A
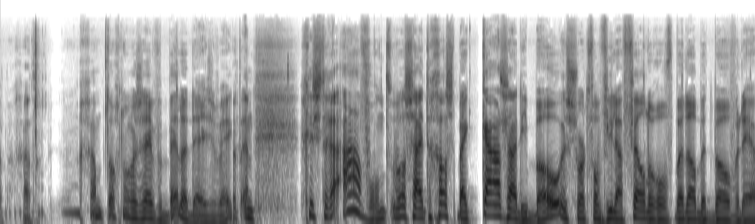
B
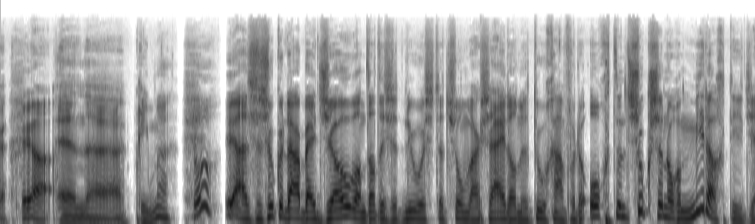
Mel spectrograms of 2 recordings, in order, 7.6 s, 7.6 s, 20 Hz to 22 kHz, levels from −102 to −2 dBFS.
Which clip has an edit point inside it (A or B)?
A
